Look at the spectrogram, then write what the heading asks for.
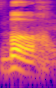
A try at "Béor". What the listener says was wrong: Béor, il y a un accent. Béor.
